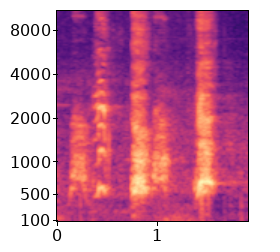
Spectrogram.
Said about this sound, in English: Those are dogs. No, that's not a human. No, those are actual dogs.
